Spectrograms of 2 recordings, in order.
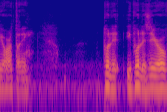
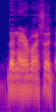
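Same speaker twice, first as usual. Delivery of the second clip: usual speaking voice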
